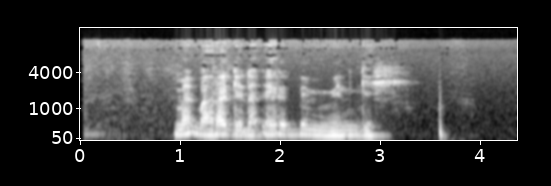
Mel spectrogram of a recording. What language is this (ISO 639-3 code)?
gba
